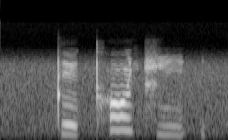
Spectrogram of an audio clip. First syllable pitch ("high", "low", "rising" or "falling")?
low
